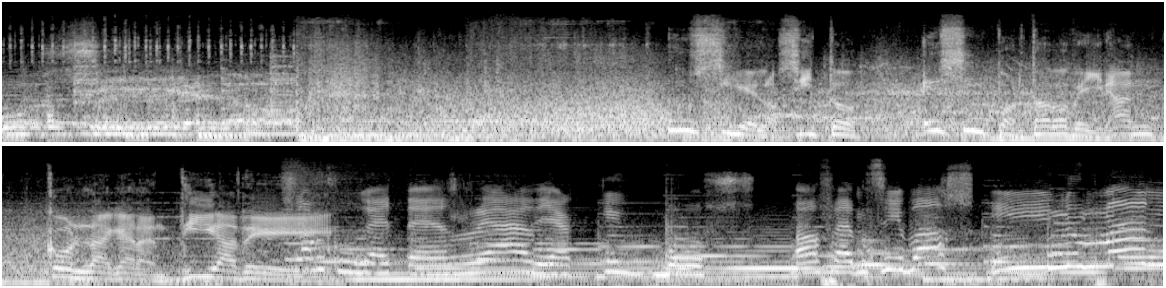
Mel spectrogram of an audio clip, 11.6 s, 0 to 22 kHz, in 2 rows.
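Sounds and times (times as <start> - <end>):
speech: 0.3 - 1.1, 3.6 - 11.6
nuclear explosion boom: 1.4 - 3.8
crackling debris: 1.5 - 3.8.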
